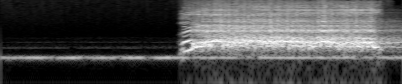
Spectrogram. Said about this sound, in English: That's when we heard the first blood-curdling scream tear through the silence. We all froze. Seconds later, another scream, more piercing and sustained than the last, filled the air. The screams continued for a long while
